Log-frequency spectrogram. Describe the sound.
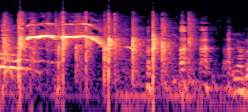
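Audience clapping mixed with loud shouting voices at a metal music event, with a handful of sharp hand claps scattered through the cheering.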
